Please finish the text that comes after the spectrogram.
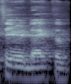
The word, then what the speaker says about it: pterodactyl: can't you hear the pterodactyl P why cuz the p is silent get the [ __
